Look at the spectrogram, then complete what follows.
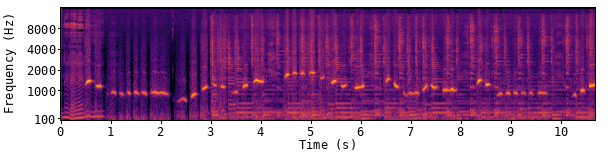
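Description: A person whistles a lively melody over a steady instrumental accompaniment, the clear, bright notes gliding and stepping through a cheerful tune without any talking.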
